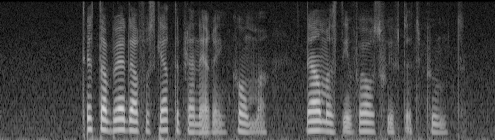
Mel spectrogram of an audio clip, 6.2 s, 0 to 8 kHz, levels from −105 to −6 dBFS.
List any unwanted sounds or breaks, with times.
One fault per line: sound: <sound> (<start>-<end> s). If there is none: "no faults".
sound: dropout (1.1-1.1 s)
